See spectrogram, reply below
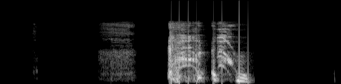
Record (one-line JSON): {"cough_length": "3.4 s", "cough_amplitude": 29044, "cough_signal_mean_std_ratio": 0.36, "survey_phase": "beta (2021-08-13 to 2022-03-07)", "age": "18-44", "gender": "Male", "wearing_mask": "No", "symptom_none": true, "symptom_onset": "4 days", "smoker_status": "Never smoked", "respiratory_condition_asthma": false, "respiratory_condition_other": false, "recruitment_source": "REACT", "submission_delay": "1 day", "covid_test_result": "Negative", "covid_test_method": "RT-qPCR"}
